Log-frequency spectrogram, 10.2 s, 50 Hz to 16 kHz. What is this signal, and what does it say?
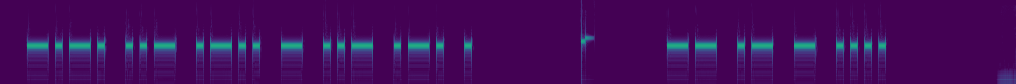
Morse code, heard as a keyed tone, about 17 wpm, 700 Hz. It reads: CULTURE MATH
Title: Sentences from Top 1000 Words - Review Part 6 - New Word Drill - 17wpm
